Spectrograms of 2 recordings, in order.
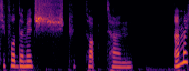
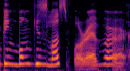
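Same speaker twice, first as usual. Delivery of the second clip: higher, louder, slow hammed-up sob; mock crying; 6 semitones higher, 4 dB louder than usual. Streamer mourning lost companion Bing Bong, hammed-up sob. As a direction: wail it like a fake tragic mourner. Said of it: "I'm gonna cry in my glass".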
